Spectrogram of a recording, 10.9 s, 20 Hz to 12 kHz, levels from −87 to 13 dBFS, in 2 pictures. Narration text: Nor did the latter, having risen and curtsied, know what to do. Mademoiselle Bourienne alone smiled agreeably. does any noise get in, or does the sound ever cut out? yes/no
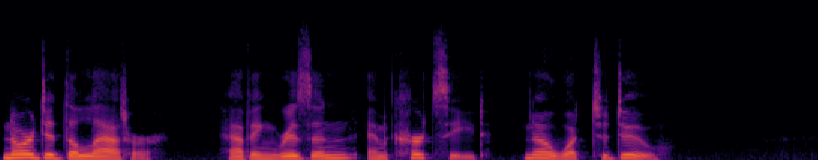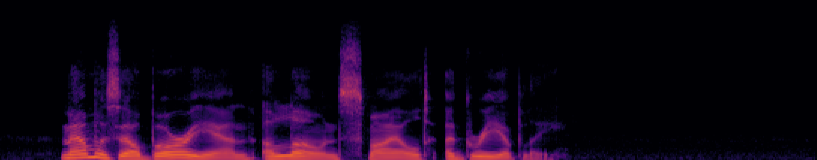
no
